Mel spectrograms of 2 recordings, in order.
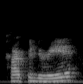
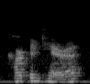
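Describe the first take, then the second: First: The name ends with a 'teria' sound. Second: The name ends with a shorter 'tera' sound. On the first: This is the usual name of the place. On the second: Radio and news traffic reporters say it this way.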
